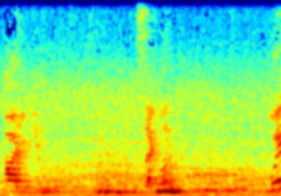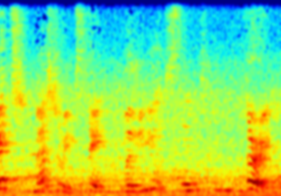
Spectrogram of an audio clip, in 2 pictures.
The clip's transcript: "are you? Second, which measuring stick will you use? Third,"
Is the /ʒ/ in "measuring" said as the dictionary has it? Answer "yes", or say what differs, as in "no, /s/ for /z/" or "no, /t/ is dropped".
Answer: no, /s/ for /ʒ/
